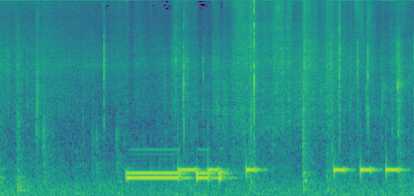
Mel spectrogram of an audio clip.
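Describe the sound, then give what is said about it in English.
A steady phone dial tone starts, then breaks into a quick run of keypad beeps as a number is dialed, followed by three evenly spaced short tones, clear with no talking. “Let's just put them on phone call.”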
